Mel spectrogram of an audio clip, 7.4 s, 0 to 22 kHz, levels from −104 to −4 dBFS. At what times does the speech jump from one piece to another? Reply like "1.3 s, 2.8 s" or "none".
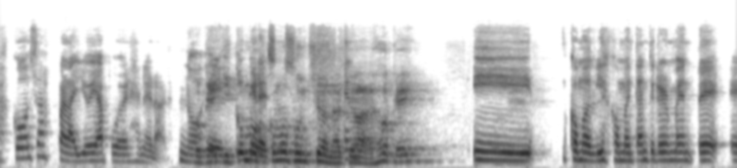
1.7 s, 3.4 s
